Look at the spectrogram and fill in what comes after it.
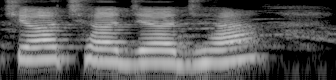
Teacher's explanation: च, छ, ज, झ यह स्पर्श संघर्षी व्यंजन कहलाते हैं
